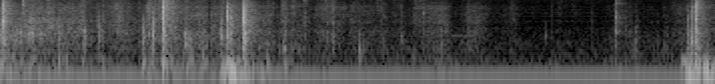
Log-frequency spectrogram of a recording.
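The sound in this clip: A paper envelope is opened, giving a few sharp crinkling, tearing bursts separated by quieter rustling, over a faint steady low hum.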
